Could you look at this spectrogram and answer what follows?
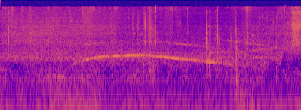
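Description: Emergency vehicle siren wailing: a single tone that climbs a little over a second in, then slowly falls away and starts to rise again just after the end. Underneath runs a steady low rumble, with a few light clicks.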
